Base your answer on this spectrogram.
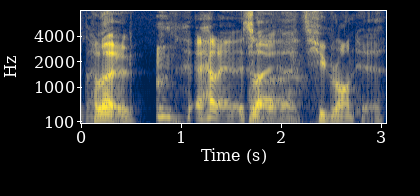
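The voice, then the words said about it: Posh put-on phone voice. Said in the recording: “posh ... phone voice”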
